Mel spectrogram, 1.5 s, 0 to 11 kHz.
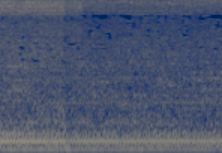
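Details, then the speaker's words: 2006 Toyota Tacoma 2.7L 2WD with air injection codes P0418, P2441, P2445; after pump replacement and clearing codes, the cold start gives a steady, even low hum of the air injection pump running normally over the engine. "can already hear it i already hear it on and running so that's a good sign"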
